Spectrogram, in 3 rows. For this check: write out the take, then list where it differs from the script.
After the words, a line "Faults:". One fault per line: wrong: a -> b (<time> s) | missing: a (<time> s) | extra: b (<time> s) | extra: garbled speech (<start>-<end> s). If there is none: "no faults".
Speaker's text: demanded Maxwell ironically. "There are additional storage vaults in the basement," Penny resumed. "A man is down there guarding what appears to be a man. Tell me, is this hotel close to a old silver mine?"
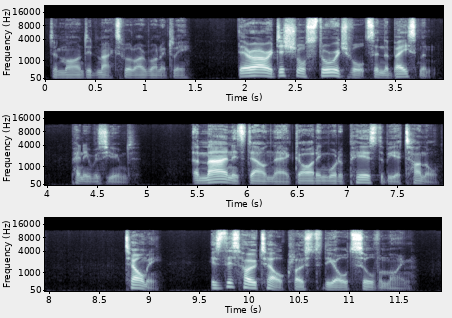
demanded Maxwell ironically. "There are additional storage vaults in the basement," Penny resumed. "A man is down there guarding what appears to be a tunnel. Tell me, is this hotel close to the old silver mine?"
Faults:
wrong: man -> tunnel (7.5 s)
wrong: a -> the (10.7 s)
